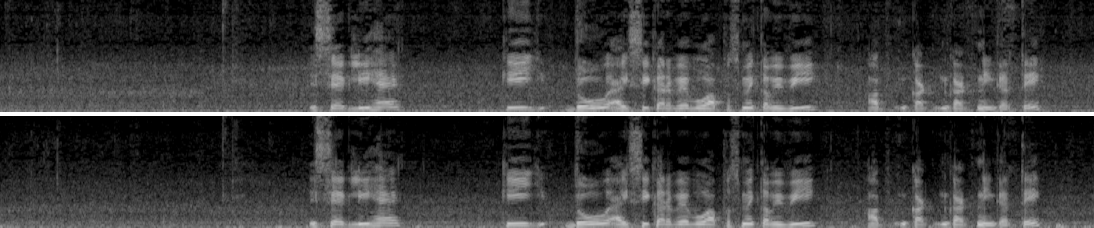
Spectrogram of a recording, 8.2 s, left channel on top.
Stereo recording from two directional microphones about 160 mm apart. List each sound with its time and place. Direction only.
2.3 s speech: 90° right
